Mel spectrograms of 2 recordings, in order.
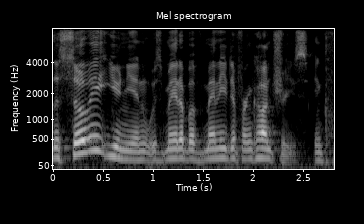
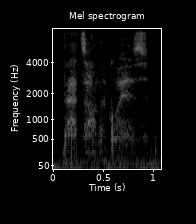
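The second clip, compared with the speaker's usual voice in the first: a conspiratorial whispered aside; 21 dB quieter than usual. Real, not acted. Teacher whispering a quiz hint to her class. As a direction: whisper it like a secret tip for students.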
